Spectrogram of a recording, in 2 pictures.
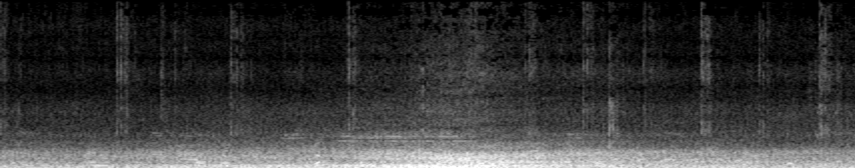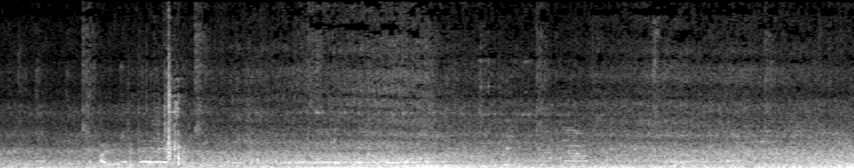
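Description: Cars drive past on a road outdoors.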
